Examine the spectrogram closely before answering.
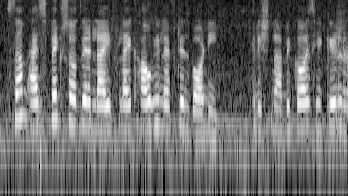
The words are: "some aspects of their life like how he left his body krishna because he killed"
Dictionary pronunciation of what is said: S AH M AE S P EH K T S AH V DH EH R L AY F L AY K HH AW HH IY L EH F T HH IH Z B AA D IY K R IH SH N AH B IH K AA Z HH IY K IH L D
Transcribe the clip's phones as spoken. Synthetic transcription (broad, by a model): S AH M AE S P EH K T S AH V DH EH R L AY F L AY K HH AW HH IY L EH F T HH IH Z B AA D IY K R IH SH N AH B IH K AA Z HH IY K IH L D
